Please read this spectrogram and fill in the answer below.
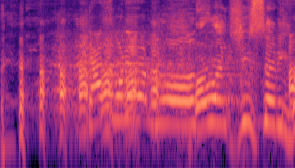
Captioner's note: laughter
